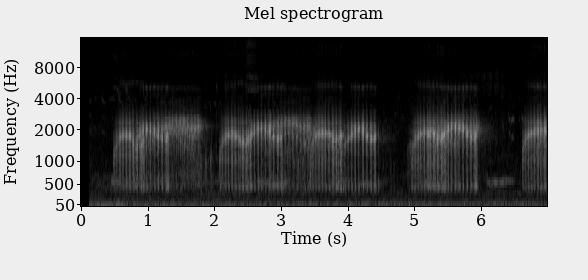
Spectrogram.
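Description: An edible frog gives long, rattling, rapidly pulsed croaks, each lasting over a second.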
